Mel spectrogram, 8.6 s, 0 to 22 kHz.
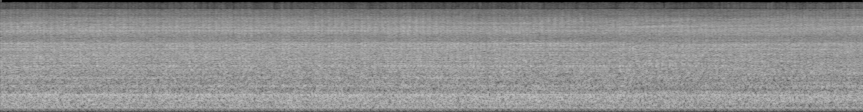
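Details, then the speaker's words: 20+ year old Onan Marquis RV generator with only 60 hours, after full maintenance and carburetor rebuild, started with starting fluid: smooth, constant drone without stumbling or hunting; healthy and running well. "It sounds really good, and I feel like we got a lot of it's got a lot of life left in it."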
